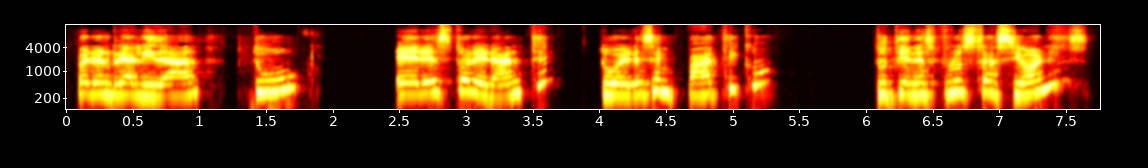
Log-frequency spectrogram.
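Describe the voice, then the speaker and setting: A woman's voice: sits high, takes it slowly, long pauses, a bit bright. A middle-aged woman, a coach and educator, earnestly explaining her ideas in a live interview and often asking rhetorical questions.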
